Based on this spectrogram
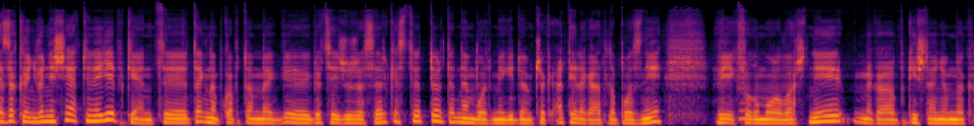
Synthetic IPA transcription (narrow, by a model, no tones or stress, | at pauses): ɛzɒkøɲvøniʃjɛat̪ːyːnɛɟeːpkeːnt̪ːɛɡnɒpkɒpt̪ɒmːɛɡːøt̪seːʒuʒɒsɛrkɛst̪øːt̪ːøːlt̪ɛːt̪nɛɱvo̞lt̪meːɡid̪øːmt͡ʃɒkːt̪ːeːlːɛɡaːt̪lɒpo̞zniveːikfo̞ɡo̞mo̞lvɒʃnimɛɡɒkiʃlaːɲo̞mnɒk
